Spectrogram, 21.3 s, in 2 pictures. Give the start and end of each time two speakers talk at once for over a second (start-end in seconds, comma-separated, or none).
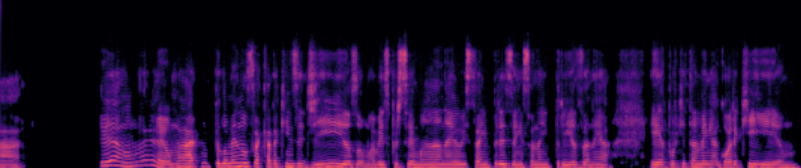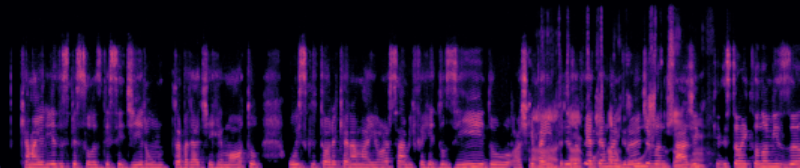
17.7-20.1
